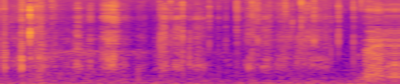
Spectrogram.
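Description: A small cardboard box being handled and its packing worked out of it by hand, giving a run of irregular crackling clicks.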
